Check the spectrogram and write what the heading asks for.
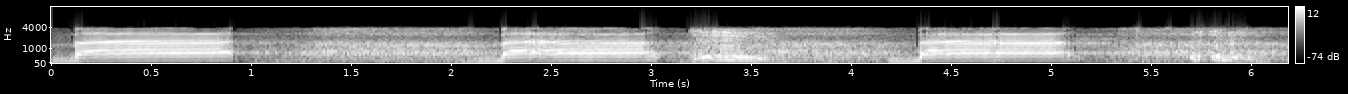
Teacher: ہونٹوں کے تر حصے سے ادا ہوتا ہے۔ با دونوں ہونٹوں کے تر حصے سے ادا ہوتا ہے۔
